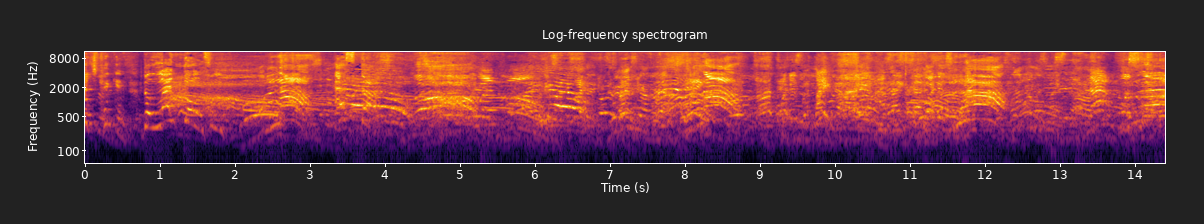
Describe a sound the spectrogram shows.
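A young man raps loudly and aggressively up close.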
